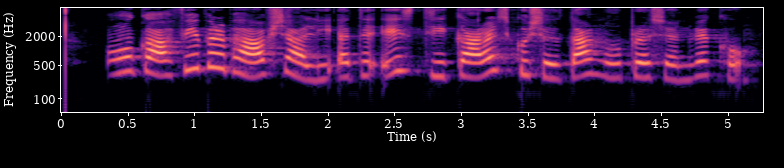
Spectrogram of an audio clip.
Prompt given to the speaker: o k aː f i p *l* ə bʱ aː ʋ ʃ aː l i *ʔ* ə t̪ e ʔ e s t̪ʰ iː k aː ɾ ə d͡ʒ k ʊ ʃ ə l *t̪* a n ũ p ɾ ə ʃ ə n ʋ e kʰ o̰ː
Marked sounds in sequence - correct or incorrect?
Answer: incorrect, correct, correct

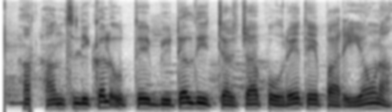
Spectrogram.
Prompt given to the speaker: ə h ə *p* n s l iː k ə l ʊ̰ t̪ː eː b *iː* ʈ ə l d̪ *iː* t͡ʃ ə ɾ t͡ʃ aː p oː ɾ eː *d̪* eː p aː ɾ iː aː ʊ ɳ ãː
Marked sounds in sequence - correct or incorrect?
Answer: incorrect, correct, correct, incorrect

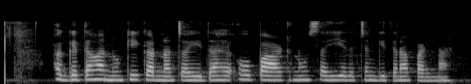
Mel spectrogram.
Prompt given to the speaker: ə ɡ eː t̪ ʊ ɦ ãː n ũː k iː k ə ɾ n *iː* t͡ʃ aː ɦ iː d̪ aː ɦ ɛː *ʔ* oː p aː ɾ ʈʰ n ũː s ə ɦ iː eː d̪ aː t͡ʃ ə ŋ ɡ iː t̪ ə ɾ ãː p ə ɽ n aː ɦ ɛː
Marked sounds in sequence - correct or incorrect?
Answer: incorrect, correct

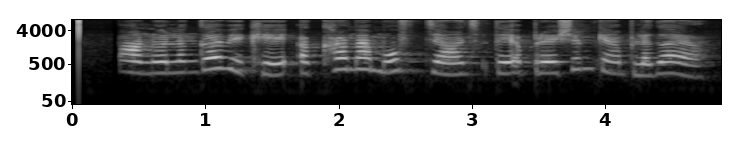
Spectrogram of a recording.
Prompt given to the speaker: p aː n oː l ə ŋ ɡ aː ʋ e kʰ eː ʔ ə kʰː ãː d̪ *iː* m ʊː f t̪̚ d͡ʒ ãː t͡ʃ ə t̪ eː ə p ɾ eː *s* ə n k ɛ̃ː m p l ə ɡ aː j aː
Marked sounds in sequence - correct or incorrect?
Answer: incorrect, incorrect

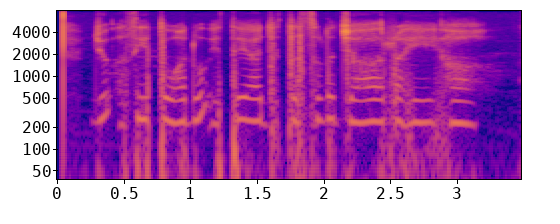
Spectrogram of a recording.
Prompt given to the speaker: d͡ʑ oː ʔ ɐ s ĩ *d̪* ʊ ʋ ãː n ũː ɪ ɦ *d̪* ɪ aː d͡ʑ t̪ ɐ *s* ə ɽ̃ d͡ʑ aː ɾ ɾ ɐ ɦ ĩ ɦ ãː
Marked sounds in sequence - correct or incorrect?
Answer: incorrect, incorrect, correct

